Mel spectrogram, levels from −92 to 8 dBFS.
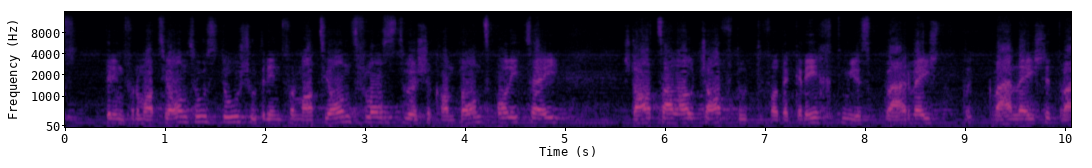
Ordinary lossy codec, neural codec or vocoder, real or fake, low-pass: AAC, 48 kbps; vocoder, 44.1 kHz, 128 mel bands, Pupu-Vocoder; fake; 14.4 kHz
